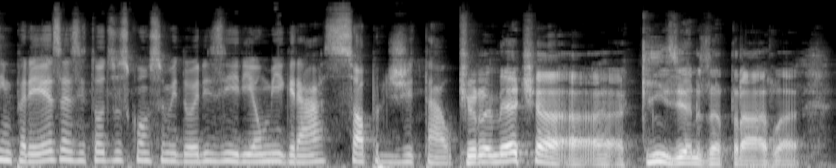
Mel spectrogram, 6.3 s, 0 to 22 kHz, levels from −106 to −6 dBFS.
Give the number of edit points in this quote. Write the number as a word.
one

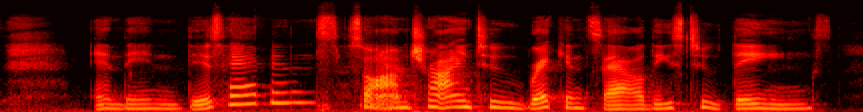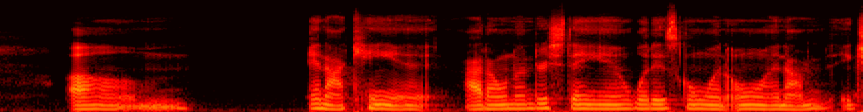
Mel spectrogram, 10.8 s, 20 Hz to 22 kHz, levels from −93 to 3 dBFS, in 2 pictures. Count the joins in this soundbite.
zero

